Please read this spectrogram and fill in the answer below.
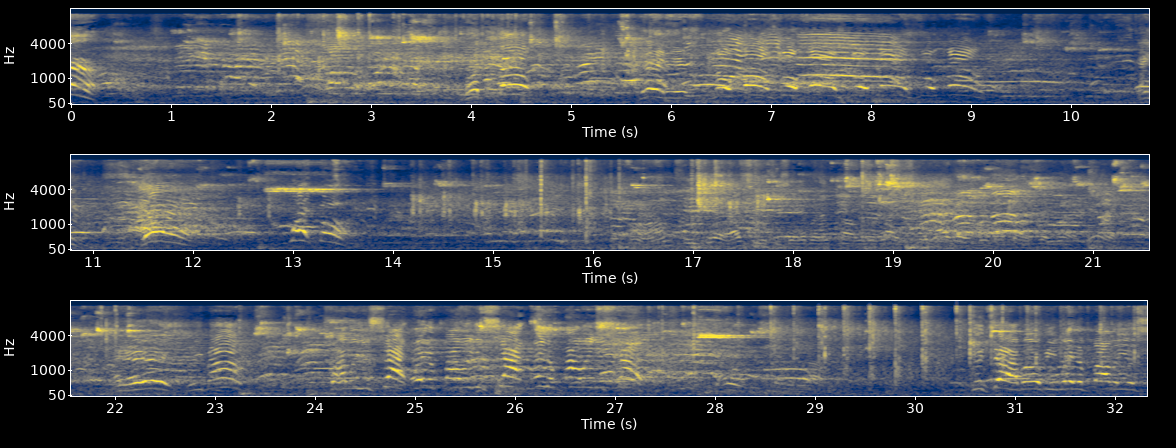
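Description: A basketball bouncing on a hardwood gym floor during live play, amid many short high sneaker squeaks and indistinct shouting voices.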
